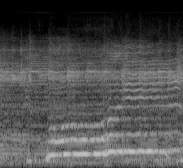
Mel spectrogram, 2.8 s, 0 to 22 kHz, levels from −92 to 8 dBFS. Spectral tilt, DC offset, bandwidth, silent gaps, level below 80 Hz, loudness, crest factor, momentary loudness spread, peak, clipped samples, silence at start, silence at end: -4.5 dB/octave; under 0.1%; 9.4 kHz; none; -58 dBFS; -22 LUFS; 10 dB; 8 LU; -12 dBFS; under 0.1%; 0 s; 0 s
